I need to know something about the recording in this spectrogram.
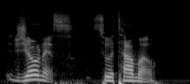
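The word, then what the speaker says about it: Joonas Suotamo: So we see Chewbacca, and he's played by Jonas Suitamo.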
